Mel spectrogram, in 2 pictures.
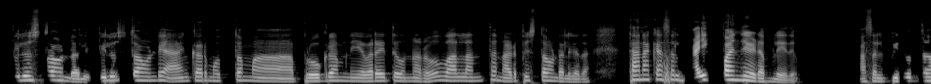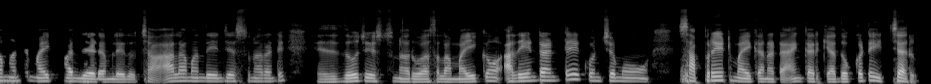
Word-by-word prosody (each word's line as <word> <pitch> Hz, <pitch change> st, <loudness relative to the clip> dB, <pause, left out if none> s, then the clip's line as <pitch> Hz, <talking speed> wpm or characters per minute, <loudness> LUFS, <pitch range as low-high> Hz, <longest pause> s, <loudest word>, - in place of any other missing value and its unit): పిలుస్తా 195 Hz, +2 st, +1 dB
ఉండాలి. 135 Hz, -7 st, 0 dB
పిలుస్తా 185 Hz, +3 st, +1 dB
ఉండి, 185 Hz, +2 st, -3 dB
యాంకర్ 170 Hz, +4 st, -1 dB
మొత్తం 165 Hz, +3 st, -4 dB, 0.2 s
ఆహ్, 145 Hz, -2 st, +1 dB
ప్రోగ్రామ్‌ని 165 Hz, +2 st, +1 dB
ఎవరైతే 165 Hz, +3 st, +1 dB
ఉన్నారో, 150 Hz, -2 st, -3 dB, 0.2 s
వాళ్ళంతా 175 Hz, +2 st, -1 dB
నడిపిస్తా 175 Hz, +5 st, -2 dB
ఉండాలి 145 Hz, -5 st, -3 dB
గదా! 120 Hz, 0 st, -7 dB, 0.4 s
తనకసలు 220 Hz, -1 st, +2 dB
మైక్ 205 Hz, +4 st, +6 dB
పని 215 Hz, -1 st, +7 dB
జెయడం 150 Hz, -7 st, +4 dB
లేదు. 100 Hz, -3 st, -3 dB, 0.7 s
అసలు 145 Hz, +1 st, -3 dB
పిలుద్దామంటే 165 Hz, +2 st, -2 dB
మైక్ 150 Hz, 0 st, 0 dB
పని 145 Hz, -1 st, +1 dB
చేయడం 125 Hz, -2 st, +3 dB
లేదు. 120 Hz, 0 st, 0 dB
చాలామందేం 155 Hz, -1 st, 0 dB
చేస్తున్నారంటే, 145 Hz, 0 st, -5 dB, 0.4 s
ఎదేదో 125 Hz, +4 st, +1 dB
చేస్తున్నారు. 145 Hz, -4 st, -1 dB
అసలు 130 Hz, -1 st, -2 dB
ఆ -, -, -3 dB
మైకో 140 Hz, +6 st, +1 dB, 0.2 s
అదేంటంటే, 180 Hz, +7 st, +2 dB, 0.2 s
కొంచెము 165 Hz, -2 st, -1 dB, 0.6 s
సపరేట్ 185 Hz, +4 st, +3 dB
మైకన్నట్టు 135 Hz, -2 st, 0 dB
యాంకర్‌కి 135 Hz, -2 st, -1 dB
అదొక్కటే 135 Hz, +8 st, 0 dB
ఇచ్చారు. -, -, +2 dB
155 Hz, 125 wpm, -25 LUFS, 140-175 Hz, 0.7 s, పని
